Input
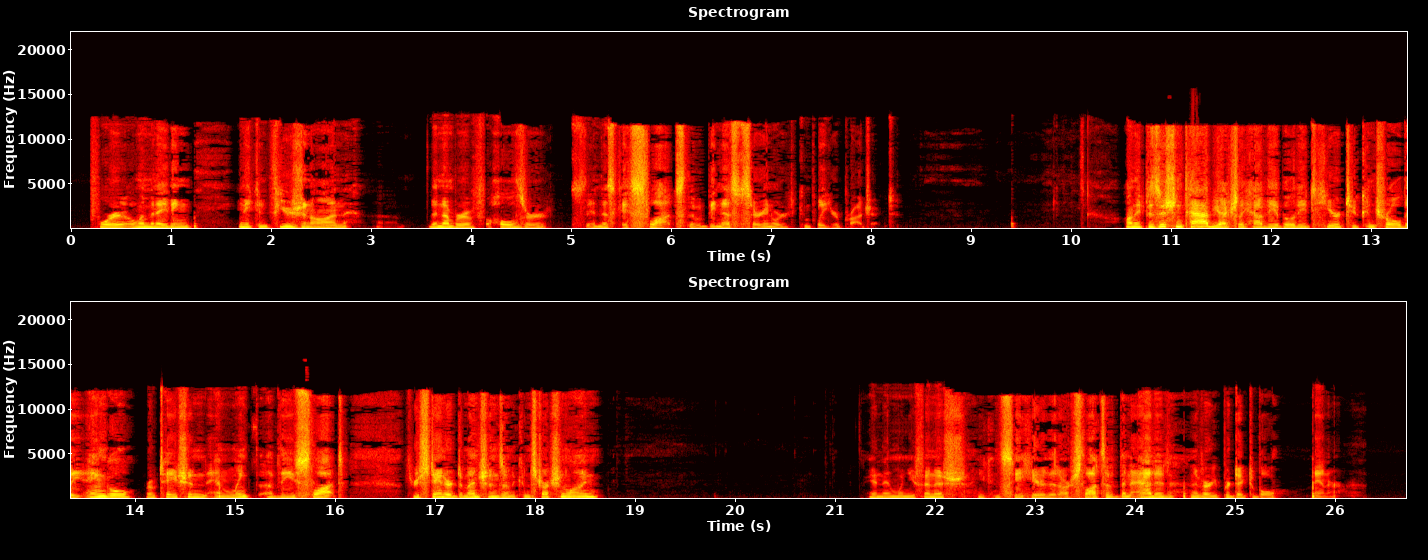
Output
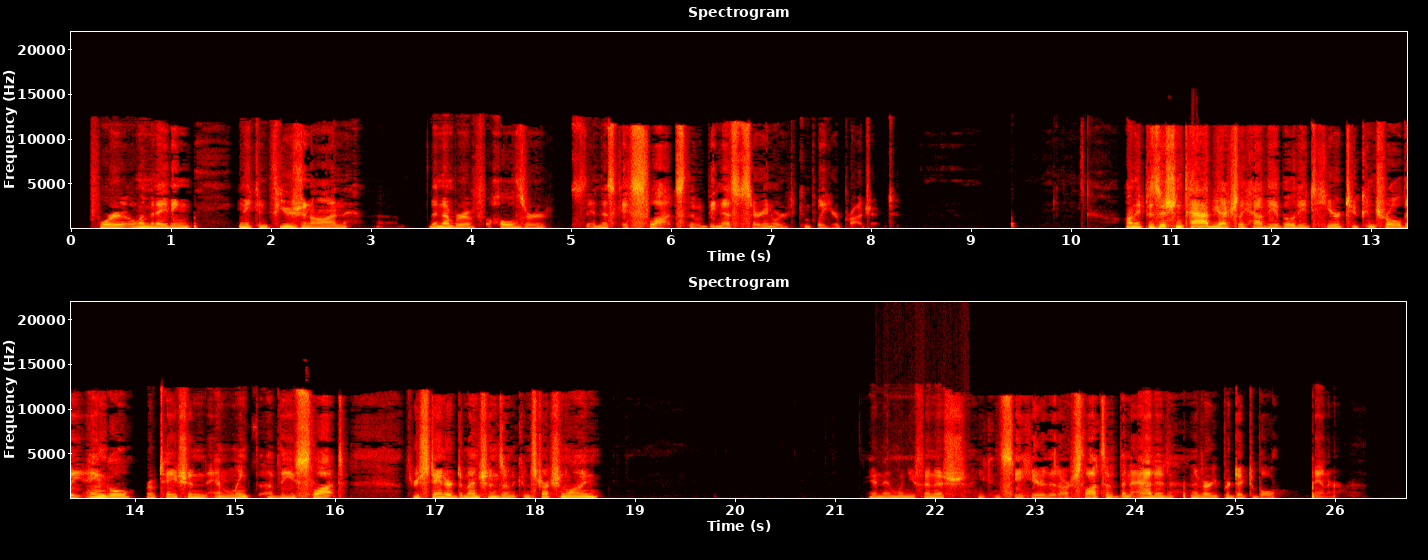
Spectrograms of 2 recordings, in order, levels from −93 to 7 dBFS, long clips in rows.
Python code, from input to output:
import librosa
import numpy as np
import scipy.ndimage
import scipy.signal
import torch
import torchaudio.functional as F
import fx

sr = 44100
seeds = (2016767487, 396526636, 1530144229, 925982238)

y = fx.sample_gate(x, sr, floor_db=-44.0, at=(21.41, 22.35))
y = y * librosa.db_to_amplitude(-7.0)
